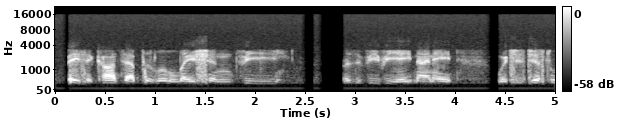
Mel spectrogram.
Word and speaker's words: Leixen: I've actually been doing a little bit of research on the, I think it's pronounced Leixen, L-E-I-X-E-N, model VV898, the backpack model, which I think they put like an SP or something on the end of it.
